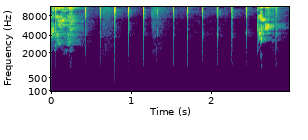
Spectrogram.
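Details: Lovebird in a singing duel, a champion at sub-district level, giving a quiet run of sharp, high clicking chips, about six per second, with a brief louder chattering burst near the start and another near the end.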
